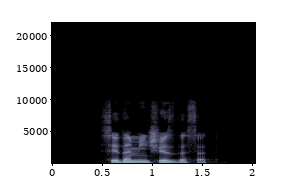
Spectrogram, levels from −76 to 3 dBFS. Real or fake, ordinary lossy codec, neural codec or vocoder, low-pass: real; none; none; 9.9 kHz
